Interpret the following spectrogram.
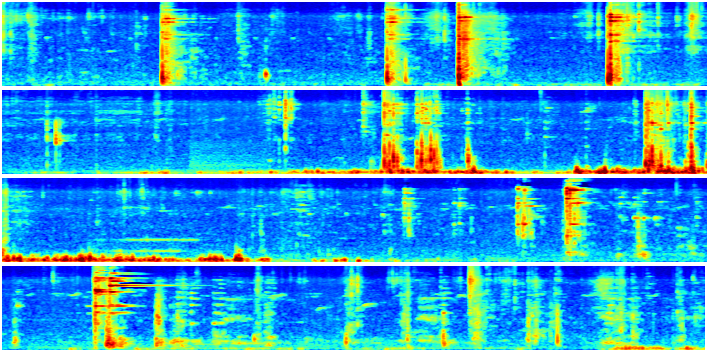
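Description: Scattered sharp clinks of a small sledgehammer striking stone, single strokes at irregular spacing a second or more apart. A low rumbling noise runs through the middle stretch.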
